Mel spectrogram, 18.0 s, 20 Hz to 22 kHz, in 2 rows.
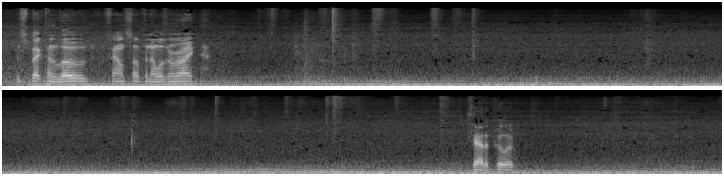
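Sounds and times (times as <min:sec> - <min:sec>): truck engine idling: 0:00.0 - 0:18.0.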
